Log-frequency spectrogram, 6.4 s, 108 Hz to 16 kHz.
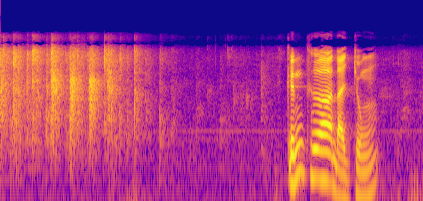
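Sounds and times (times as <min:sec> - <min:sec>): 
crowd applauding: 0:00.0 - 0:02.7
speech: 0:04.3 - 0:05.8.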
